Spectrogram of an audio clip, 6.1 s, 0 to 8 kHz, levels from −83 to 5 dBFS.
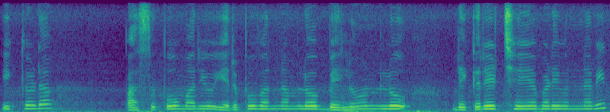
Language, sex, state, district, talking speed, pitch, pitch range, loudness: Telugu, female, Telangana, Mahabubabad, 90 wpm, 230 Hz, 200-235 Hz, -18 LUFS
